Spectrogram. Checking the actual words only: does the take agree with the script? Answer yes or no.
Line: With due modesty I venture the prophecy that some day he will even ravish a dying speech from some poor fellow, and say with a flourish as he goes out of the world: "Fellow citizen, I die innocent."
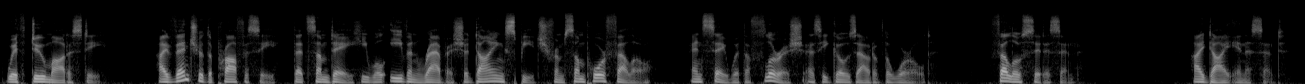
yes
